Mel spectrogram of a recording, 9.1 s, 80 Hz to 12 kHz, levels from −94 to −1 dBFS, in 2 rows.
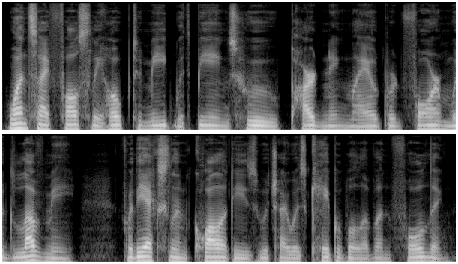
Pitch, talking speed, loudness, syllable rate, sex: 100 Hz, 170 wpm, -22 LUFS, 4.7 syllables/s, male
